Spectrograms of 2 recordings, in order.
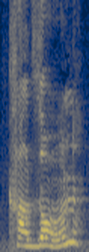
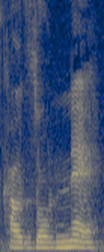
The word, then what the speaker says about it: calzone: or as americans say calzone but the e is actually pronounced so it's called zone not calzone so that's it all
